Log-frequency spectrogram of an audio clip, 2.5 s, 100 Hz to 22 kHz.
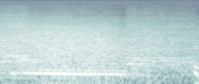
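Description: A GT3 race car in an endurance racing video game drones past as a steady, smooth engine tone that holds for over a second, then shifts lower and fades slightly, with no talk over it.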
